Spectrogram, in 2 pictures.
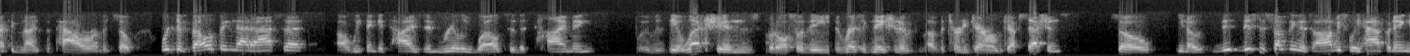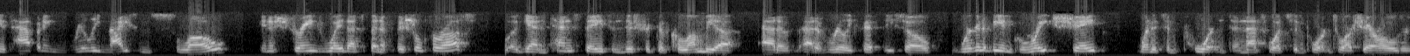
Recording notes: called in to SmallCapVoice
